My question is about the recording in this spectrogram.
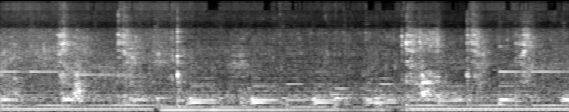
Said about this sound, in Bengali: আমি এখন ভাজা আলু আর বেগুনগুলো দিয়ে দিচ্ছি এর মধ্যে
